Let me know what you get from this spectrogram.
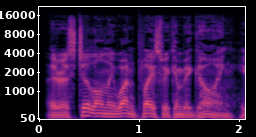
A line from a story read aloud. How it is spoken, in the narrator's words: he called, his voice sounding hollow and directionless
